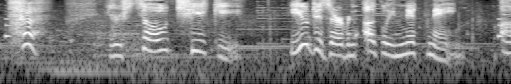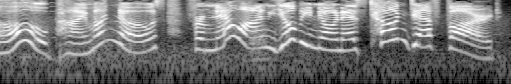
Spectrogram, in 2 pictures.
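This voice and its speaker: A woman voicing a tiny, cheeky, childlike fairy companion in a video game, excitable and bratty. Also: very high-pitched, takes it slowly, music in the background, exaggerated voice. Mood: cheeky, teasing. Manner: childlike, refers to self in third person.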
